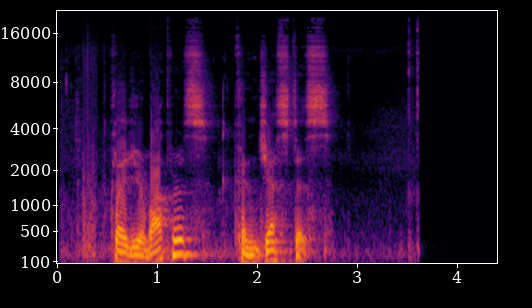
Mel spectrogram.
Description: Pronunciation/Pronunciación:
Pla-gi-o-bó-thrys con-gés-tus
